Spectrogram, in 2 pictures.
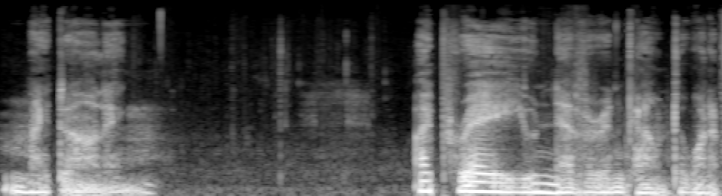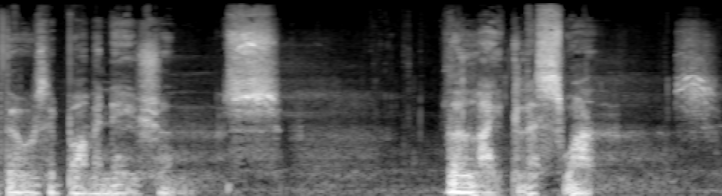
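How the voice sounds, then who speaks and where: Woman voicing a husky, creaky, whispering ancient dragon queen. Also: extremely low pitch, flat delivery, dry recording, exaggerated voice. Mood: grave, tender. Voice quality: husky, breathy, half-whispered with gravelly creak. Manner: stately, measured, formal and intimate endearments. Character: ancient, tender, regal female dragon queen, devoted and wistful. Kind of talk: intimate audio roleplay monologue.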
